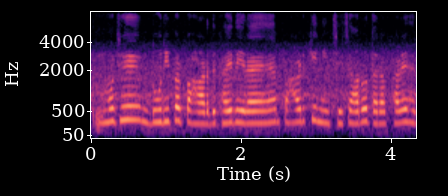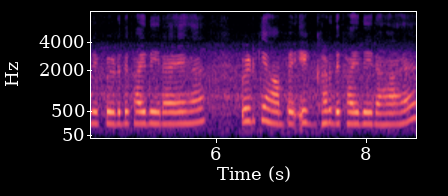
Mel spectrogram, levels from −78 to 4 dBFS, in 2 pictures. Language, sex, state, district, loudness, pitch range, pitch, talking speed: Hindi, female, Uttar Pradesh, Etah, -18 LUFS, 245-275 Hz, 255 Hz, 200 wpm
